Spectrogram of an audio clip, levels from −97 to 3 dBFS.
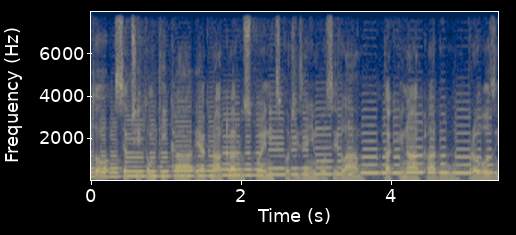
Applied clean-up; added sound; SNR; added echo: none; Wind instrument, woodwind instrument; -1 dB; none.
